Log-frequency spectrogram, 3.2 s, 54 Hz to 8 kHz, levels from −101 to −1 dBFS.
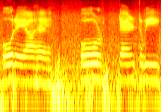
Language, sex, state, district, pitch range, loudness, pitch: Hindi, female, Haryana, Jhajjar, 215-230 Hz, -14 LUFS, 225 Hz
